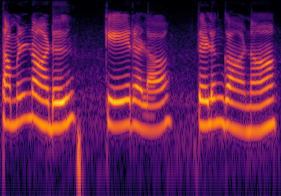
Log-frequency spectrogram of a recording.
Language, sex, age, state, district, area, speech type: Tamil, female, 18-30, Tamil Nadu, Tiruppur, rural, spontaneous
